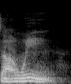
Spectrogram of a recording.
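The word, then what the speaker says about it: Samhain: Halloween is still known as the vigil of sanwin or s-a-m-h-i-n pronounced salween the Pagan priesthood of The Druids in Ireland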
